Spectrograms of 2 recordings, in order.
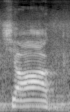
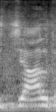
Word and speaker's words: chalk: ये देखिए ऐसे ही लिखा है चाक, CHALK, इसे आप भूलकर भी चालक मत कहिएगा, चाक। यहाँ पे यल चुप रहेगा, यल साइलेंट है।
